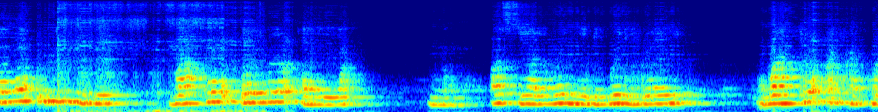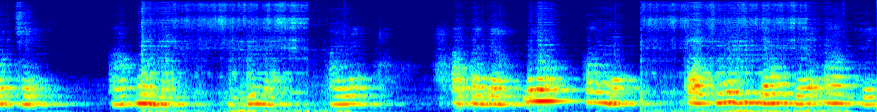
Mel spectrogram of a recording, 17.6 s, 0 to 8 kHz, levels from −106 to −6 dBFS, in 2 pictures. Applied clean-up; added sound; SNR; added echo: neural separator model SepFormer DNS4.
